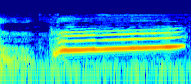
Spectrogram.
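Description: A long, drawn-out vocal howl that starts about half a second in and rises slowly in pitch for nearly two seconds, after a short falling 'mm'.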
